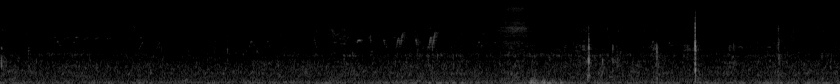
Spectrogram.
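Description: Faint outdoor ambience with distant birds calling in short chirps. A brief rustle about five seconds in, then a few sharp clicks near the end.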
